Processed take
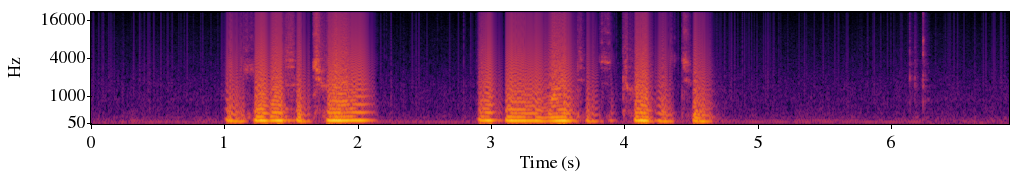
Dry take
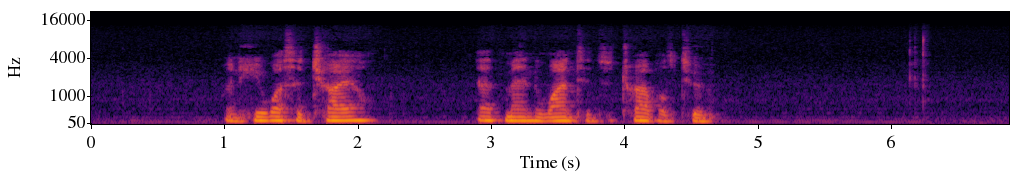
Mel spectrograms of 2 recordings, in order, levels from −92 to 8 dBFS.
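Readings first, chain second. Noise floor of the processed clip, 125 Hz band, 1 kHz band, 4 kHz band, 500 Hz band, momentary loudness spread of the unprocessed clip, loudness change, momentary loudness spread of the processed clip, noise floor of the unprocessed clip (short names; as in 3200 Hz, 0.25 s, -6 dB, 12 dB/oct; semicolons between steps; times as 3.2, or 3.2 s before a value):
-50 dBFS, +8.0 dB, +9.0 dB, +9.0 dB, +8.5 dB, 10 LU, +8.5 dB, 11 LU, -60 dBFS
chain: half-waves squared off; crackle 39/s -34 dBFS; gain +3.5 dB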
